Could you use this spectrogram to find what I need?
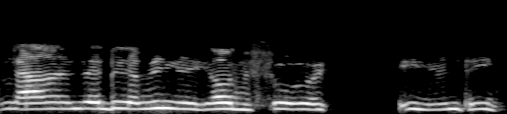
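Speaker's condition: Cerebral palsy, mild

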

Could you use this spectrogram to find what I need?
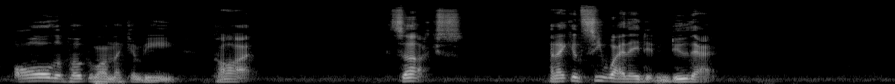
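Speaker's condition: No condition

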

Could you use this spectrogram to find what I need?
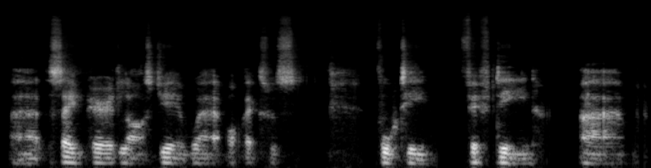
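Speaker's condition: No condition

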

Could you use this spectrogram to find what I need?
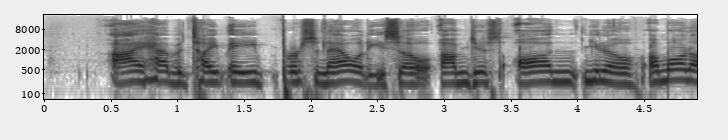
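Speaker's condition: Cleft palate; born two months premature

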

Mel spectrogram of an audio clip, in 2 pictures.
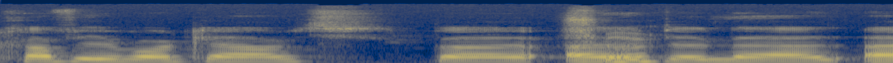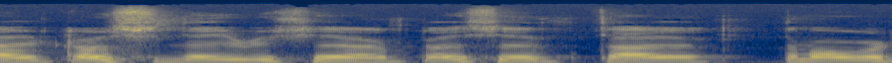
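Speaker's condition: Down syndrome; congenital, surgeries in early childhood; almost 21 years old; father repeatedly prompts to speak up

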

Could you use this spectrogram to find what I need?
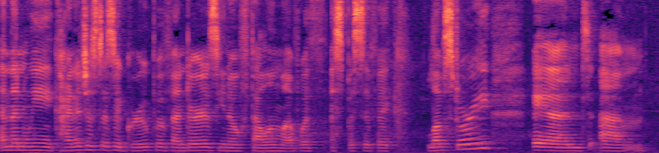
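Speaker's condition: No condition

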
